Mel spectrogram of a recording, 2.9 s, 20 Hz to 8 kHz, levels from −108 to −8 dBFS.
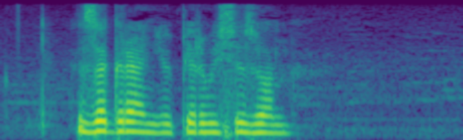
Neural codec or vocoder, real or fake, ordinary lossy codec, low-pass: none; real; MP3, 48 kbps; 7.2 kHz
